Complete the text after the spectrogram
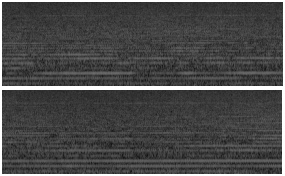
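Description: A racing car engine drones at a steady high pitch.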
